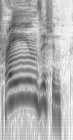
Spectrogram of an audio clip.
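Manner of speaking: slipped-in American-sounding accent. Talking through a card's meaning, repeating a word in an American accent. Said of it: "I had an American accent there for a minute".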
